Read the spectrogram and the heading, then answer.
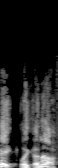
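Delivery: exasperated, irritated, fed-up pushback. Retelling how a teased stranger pushed back: imitating an irritated guy. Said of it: "he was getting irritated".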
